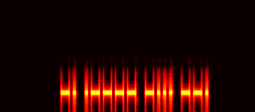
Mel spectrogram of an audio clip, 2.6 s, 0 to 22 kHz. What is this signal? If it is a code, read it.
Morse code, heard as a keyed tone, about 40 wpm, 700 Hz. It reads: N1BG
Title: Easy Call Signs Repeated 3x - 40wpm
